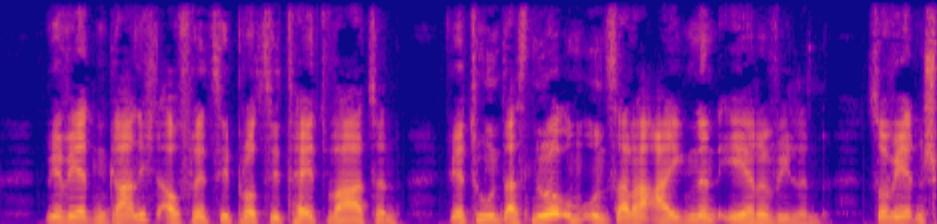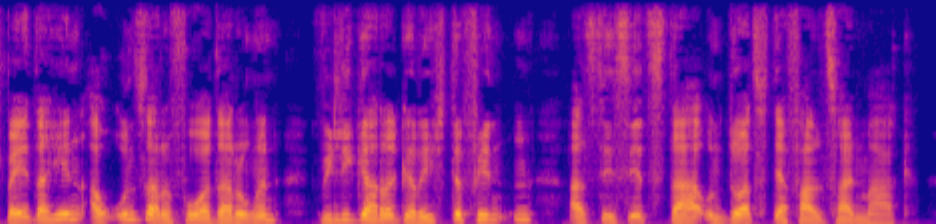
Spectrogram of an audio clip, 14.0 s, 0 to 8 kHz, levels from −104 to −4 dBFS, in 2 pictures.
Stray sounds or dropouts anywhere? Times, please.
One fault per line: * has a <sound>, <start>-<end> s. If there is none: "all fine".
all fine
